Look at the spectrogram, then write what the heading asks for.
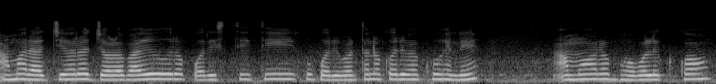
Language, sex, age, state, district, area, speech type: Odia, female, 30-45, Odisha, Subarnapur, urban, spontaneous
